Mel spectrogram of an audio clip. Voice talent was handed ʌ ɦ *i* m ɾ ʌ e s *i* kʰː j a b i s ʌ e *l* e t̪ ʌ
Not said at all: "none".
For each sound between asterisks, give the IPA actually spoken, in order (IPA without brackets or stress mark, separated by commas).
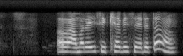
a, i, ɾ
